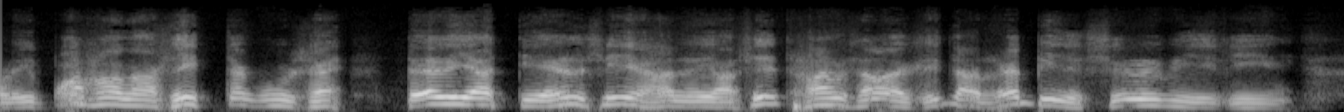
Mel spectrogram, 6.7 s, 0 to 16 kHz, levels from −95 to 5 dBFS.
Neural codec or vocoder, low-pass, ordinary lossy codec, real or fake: codec, 44.1 kHz, 2.6 kbps, DAC; 14.4 kHz; MP3, 64 kbps; fake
